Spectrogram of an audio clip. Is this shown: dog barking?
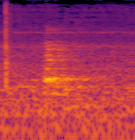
yes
